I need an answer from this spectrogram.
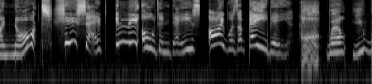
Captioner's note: snorts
